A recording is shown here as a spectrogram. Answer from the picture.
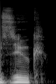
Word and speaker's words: zucc: So it's a hard C. Zook. Yeah, fucking zook. That might be. You might want to check that out. I feel like that might be a slur. I think we went over this before. Of course, it's spelled like Z-U-C-C, but like Z-O-O-K, a zook. That sounds like it could be a slur.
